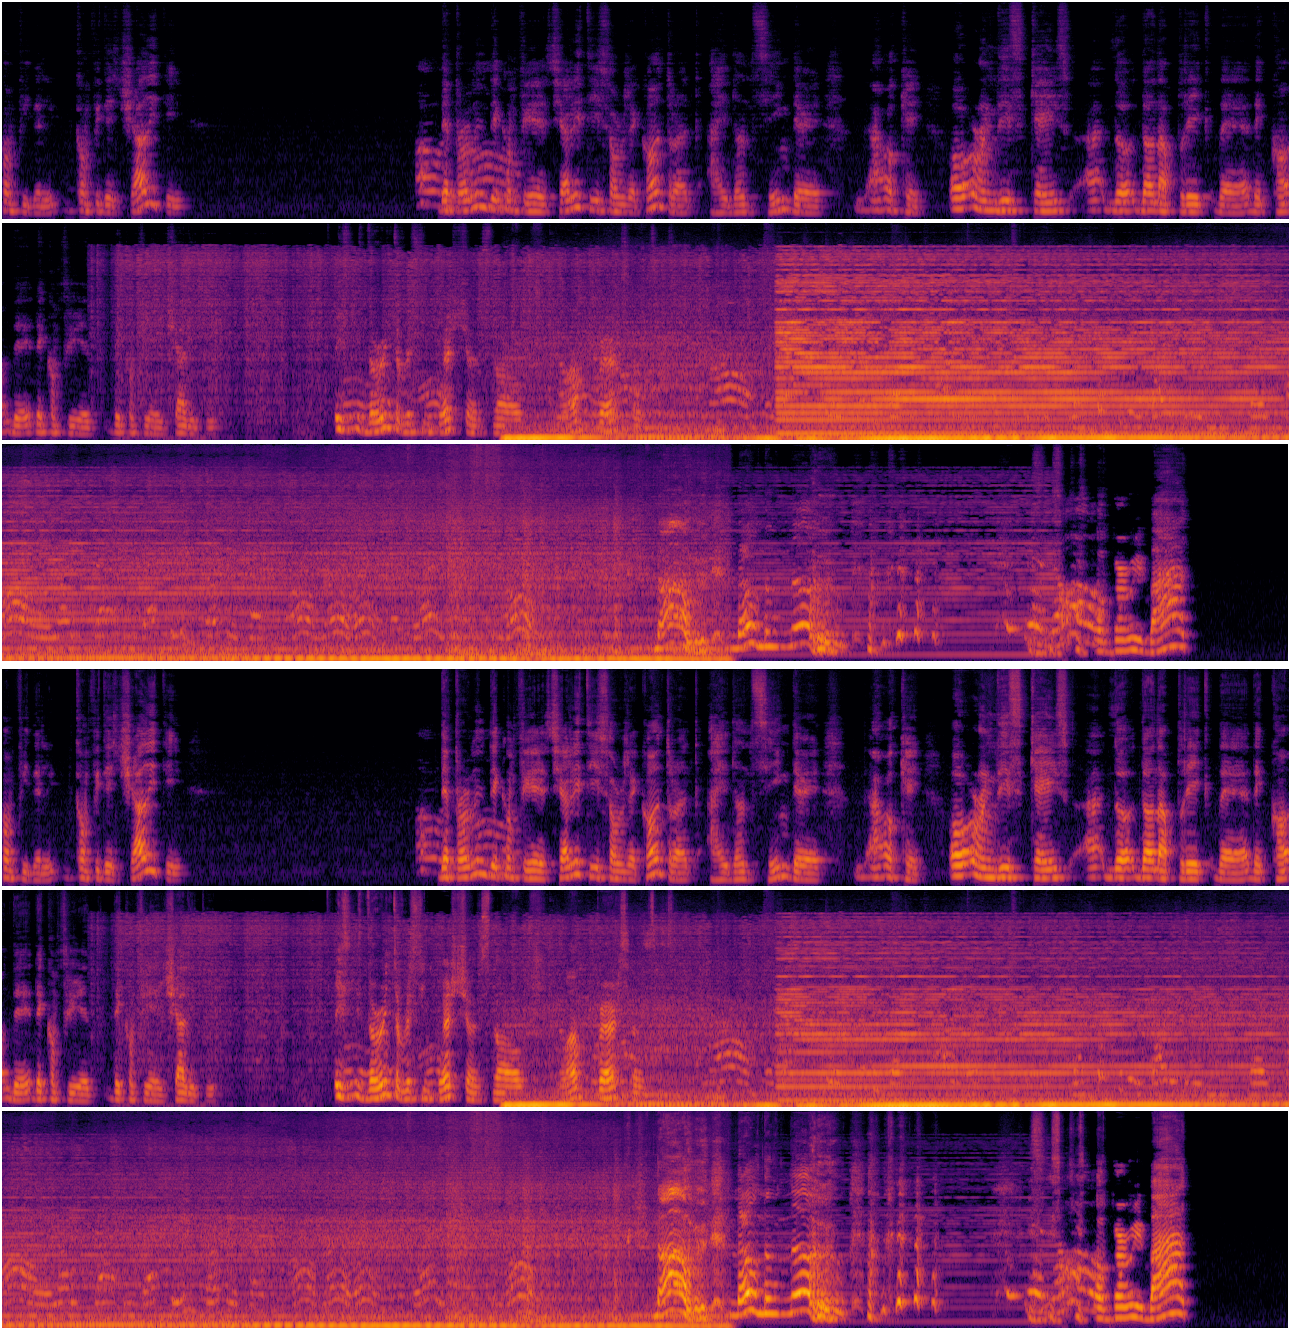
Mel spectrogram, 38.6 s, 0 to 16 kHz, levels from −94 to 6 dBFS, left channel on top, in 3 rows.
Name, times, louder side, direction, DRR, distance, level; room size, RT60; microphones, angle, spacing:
voice 1, 0.0-1.8 4.4-9.2 9.5-15.0 16.2-19.3 32.0-35.2 35.7-36.3 36.7-37.6, right 6 dB, 80° right, 0.4 m, -25 dB
voice 2, 4.1-5.2 16.3-17.3 18.3-19.3 19.8-24.9 25.3-31.2 35.7-36.8, equal, 55° left, 1.0 m, -35 dB
sound 1, 13.7-31.4, left 1 dB, 15° left, 2.1 m, -45 dB
sound 2, 17.8-33.0, equal, 5° right, 0.5 m, -22 dB
sound 3, 20.6-31.5 32.0-32.1 32.7-36.3, left 6 dB, 85° left, 0.6 m, -29 dB
4.1 x 2.0 x 2.6 m
head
